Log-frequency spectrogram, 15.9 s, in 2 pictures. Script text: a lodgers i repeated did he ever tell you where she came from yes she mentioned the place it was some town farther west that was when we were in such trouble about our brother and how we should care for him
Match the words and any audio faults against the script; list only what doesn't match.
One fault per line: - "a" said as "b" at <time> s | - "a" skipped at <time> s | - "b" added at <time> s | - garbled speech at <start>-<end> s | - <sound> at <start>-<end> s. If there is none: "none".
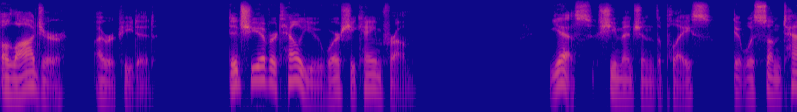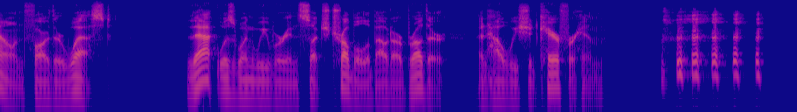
- "lodgers" said as "lodger" at 0.1 s
- "he" said as "she" at 2.4 s
- laugh at 14.6-15.6 s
